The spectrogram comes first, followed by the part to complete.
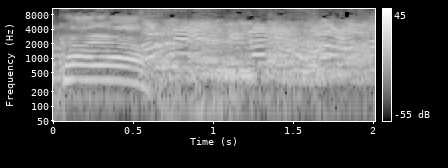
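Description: A group of children shouting and cheering: one long, high, held shout that drops away about half a second in, then many excited voices at once.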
